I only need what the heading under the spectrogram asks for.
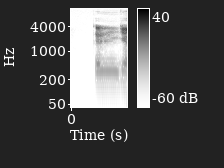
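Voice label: "kenjah", Malay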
